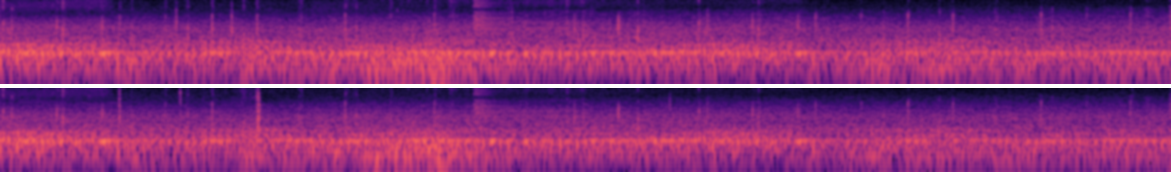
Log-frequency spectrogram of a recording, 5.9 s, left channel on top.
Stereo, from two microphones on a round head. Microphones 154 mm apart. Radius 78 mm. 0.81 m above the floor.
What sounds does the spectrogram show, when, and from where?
0.0 s a motorcycle: 5° left (ahead or behind); by 5.9 s 20° left (ahead or behind)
